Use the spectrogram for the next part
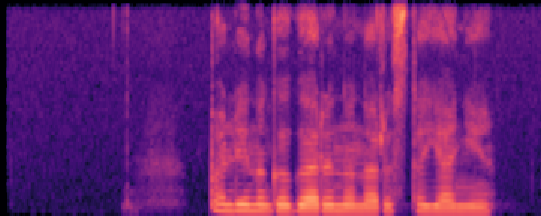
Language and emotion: Russian, neutral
